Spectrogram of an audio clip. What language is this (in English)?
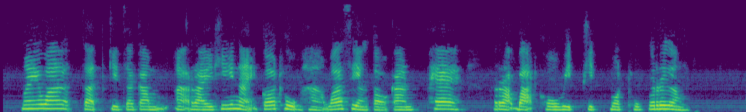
Thai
